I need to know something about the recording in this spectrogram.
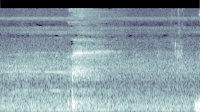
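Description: Steady background din of a crowded pool hall, with one short sharp click a little under a second in.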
